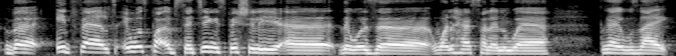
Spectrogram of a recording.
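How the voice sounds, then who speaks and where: A young woman with a French accent, a blogger being interviewed, chatting casually and telling animated stories with mock voices for the people in them. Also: fairly low pitch, moderate pace, clear, resonant tone. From France. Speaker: guest, blogger.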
